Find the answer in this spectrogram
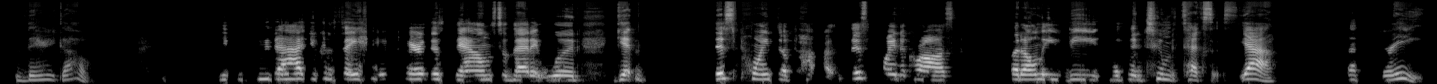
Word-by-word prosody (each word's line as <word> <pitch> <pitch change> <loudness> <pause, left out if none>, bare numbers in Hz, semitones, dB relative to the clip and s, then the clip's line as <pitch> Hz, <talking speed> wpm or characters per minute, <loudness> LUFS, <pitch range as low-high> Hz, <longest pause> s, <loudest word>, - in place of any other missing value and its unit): There 205 +4 -10
you 215 -2 -14
go. 220 +5 -15 1.3
You 220 0 -11
could 220 -2 -25 0.2
do 250 - -4
that, 245 +1 +5
you 240 - -11
can 255 -3 -11
say, 240 -2 +4
"Hey, 235 -1 -9 0.2
pair 245 0 +6
this 245 -1 +1
down 215 +1 +4
so - - -4
that 205 0 +5
it 205 - -1
would 200 -1 -2 0.3
get - - +3 0.8
this 270 +2 +7
point 240 -3 -2
of 210 - -1
pa - - -10 0.4
this 280 +2 +1 0.2
point 235 -2 +1
across 210 -3 +2 0.6
but 230 -1 +3
only 230 0 +1
be 220 -2 -5
within 205 +1 -7
2 240 +6 -2
m 215 - -10
Texas. 460 -1 -3
Yeah. 245 -11 +5 0.8
That's 220 - -10 0.2
great. 260 +8 -5
225 Hz, 150 wpm, -21 LUFS, 210-245 Hz, 1.3 s, this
